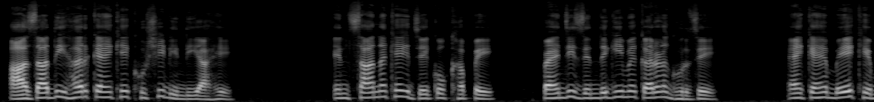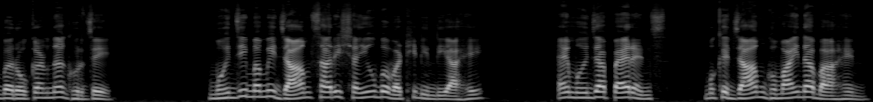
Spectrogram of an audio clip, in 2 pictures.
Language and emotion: Sindhi, neutral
